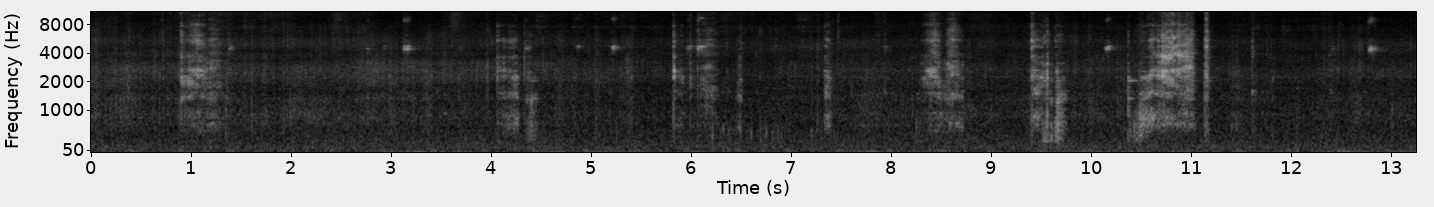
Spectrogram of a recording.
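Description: A spoon scraping and stirring in a cooking pan, six or so irregular strokes, as bharangi leaf bhaji with soaked moong dal is mixed. A faint steady sizzle runs underneath.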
